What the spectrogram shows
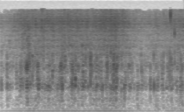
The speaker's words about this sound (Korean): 저는 아버지가 주신 무조림을 냄비에 넣어 한 번 더 끓이고 먼저 맛을 보려고 했는데요.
